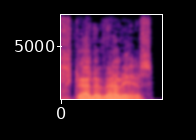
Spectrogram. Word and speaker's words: Stradivarius: Ask anybody if he's ever heard of Stradivarius, which is the Latin pronunciation of the name.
